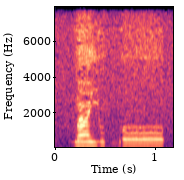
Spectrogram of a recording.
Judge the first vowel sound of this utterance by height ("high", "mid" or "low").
low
